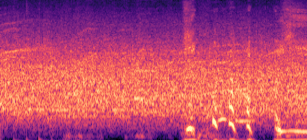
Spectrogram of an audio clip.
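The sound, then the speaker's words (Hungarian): An audience applauds in a dense, steady wash of clapping that holds evenly for the whole stretch, while a few brief voices rise over it toward the end. “Kapsz még egy tapsot, ezt már nem hallod, de még igen.”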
